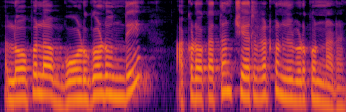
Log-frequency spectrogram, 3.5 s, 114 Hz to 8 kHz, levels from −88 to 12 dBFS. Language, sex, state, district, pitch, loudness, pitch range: Telugu, female, Telangana, Hyderabad, 210 Hz, -16 LUFS, 195-230 Hz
